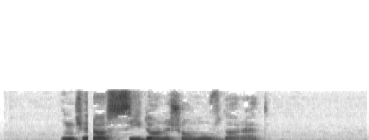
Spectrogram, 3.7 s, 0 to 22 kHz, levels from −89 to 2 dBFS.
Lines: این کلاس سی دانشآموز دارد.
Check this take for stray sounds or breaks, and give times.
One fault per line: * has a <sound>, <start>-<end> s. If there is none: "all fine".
* has a dropout, 0.9-0.9 s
